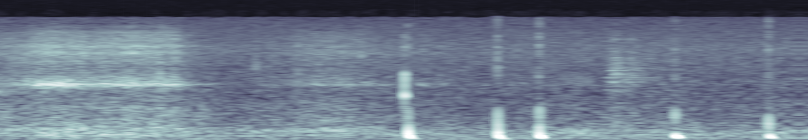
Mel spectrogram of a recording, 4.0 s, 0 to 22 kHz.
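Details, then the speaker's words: Third heart sound (S3 gallop) from rapid filling of an abnormal ventricle, as in heart failure, likened to 'Ken-tuck-y': soft, low-pitched heart thumps with an extra third sound. "the third heart sound is caused by rapid filling of an abnormal ventricle such as in heart failure and can be simulated by the word Kentucky"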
